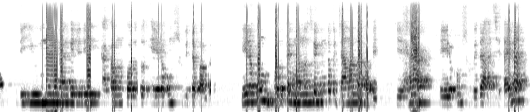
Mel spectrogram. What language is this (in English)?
Bangla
